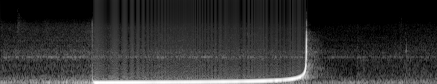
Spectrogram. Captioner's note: hum rises in tone, ends with a click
